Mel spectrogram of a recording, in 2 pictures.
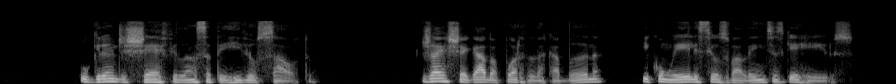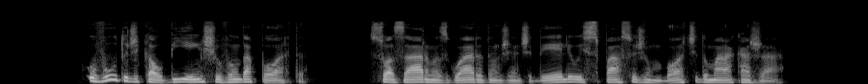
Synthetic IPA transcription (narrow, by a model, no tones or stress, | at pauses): ʊɡɾɐ̃nd͡ʒɪʃɛfɪlɐ̃sɐt̪eɦivewsawt̪ʊ̥ | ʒaɛʃeɡad̪ʊapɔɾt̪ɐd̪ɐkabɐ̃nɐ | ɪkõelɪsewzvalẽnt͡ʃɪzɡeɦejɾʊs | ʊvuwt̪ʊd͡ʒɪkawbiẽj̃ʃuvɐ̃w̃d̪ɐpɔɾt̪ɐ | suɐzaɾmɐzɡwaɾd̪ɐ̃w̃d͡ʒiɐ̃nt͡ʃɪd̪elɪʊɪspasʊd͡ʒɪũbɔt͡ʃɪd̪ʊmaɾakaʒa̰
